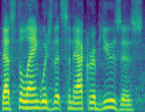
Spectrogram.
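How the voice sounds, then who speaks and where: A man presenting a lecture in a steady, explanatory way. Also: a little high, moderate pace, clean tone, in a large hall. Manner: explanatory, steady, occasional uh fillers. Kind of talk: lecture on archaeology.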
